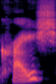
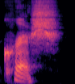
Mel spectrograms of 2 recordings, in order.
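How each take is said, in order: First: The word does not rhyme with fresh. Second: The word rhymes with fresh. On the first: This is the regional Australian pronunciation. "in Australia, we do say creche" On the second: This is the pronunciation most people consider correct. "it's actually pronounced"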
